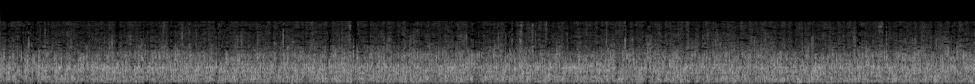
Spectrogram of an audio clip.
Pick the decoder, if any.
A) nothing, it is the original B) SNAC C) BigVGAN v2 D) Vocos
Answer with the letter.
A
